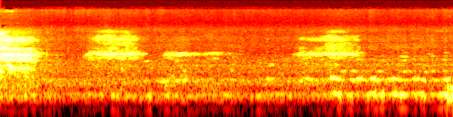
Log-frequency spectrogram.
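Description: Honeybees buzz around a nuc hive in faint, wavering hums that swell and fade in short pulses, with quiet background noise and no talking.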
